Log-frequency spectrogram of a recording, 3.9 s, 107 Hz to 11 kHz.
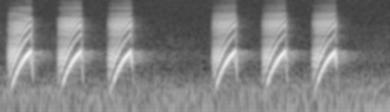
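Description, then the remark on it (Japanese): A Japanese mobile phone's earthquake early warning (Kinkyu Jishin Sokuho) buzzer alert sounds: two bursts of three quick, rising electronic sweeps, each tone bright and buzzy, loud and alone with no voices, separated by a short pause. The full buzzer lasts 30 seconds. “大きな揺れで緊急地震速報のブザーが鳴り響いたときは、まず自分の身の安全を守り、それからお年寄りや子どもさん等がいたら危険な場所から離れるように声かけをしてくださいと。”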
